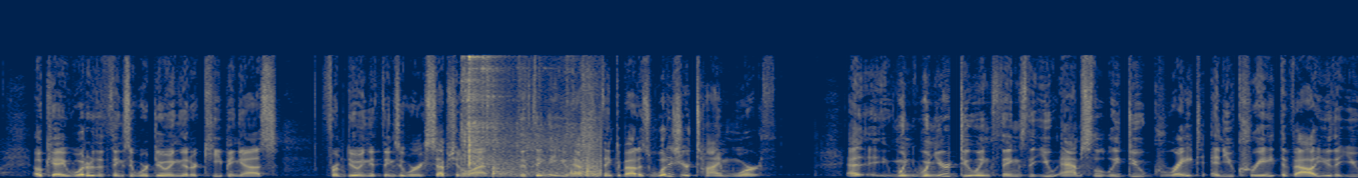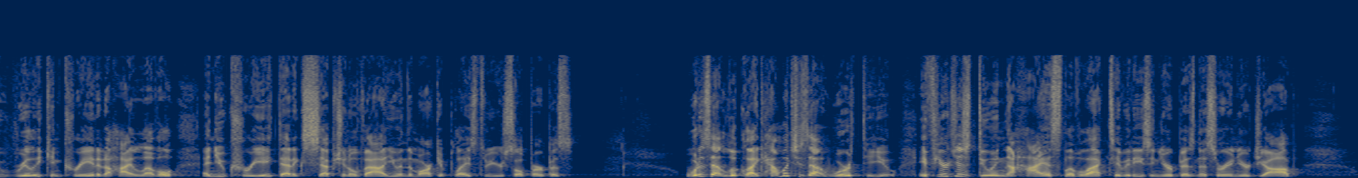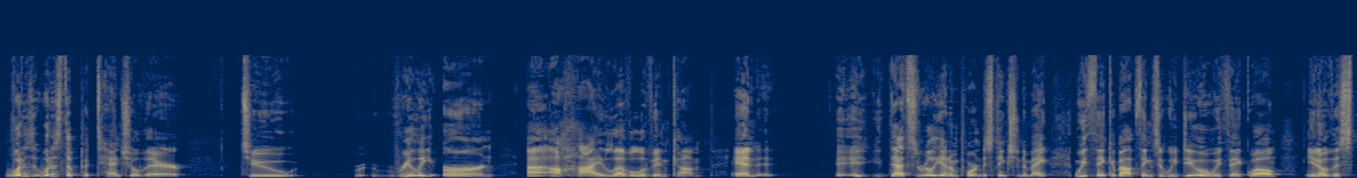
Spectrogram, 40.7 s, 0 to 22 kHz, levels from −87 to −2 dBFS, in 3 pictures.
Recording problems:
thin; somewhat; fading below 350 Hz
jangling keys; loud; from 4.5 to 6 s; peak 5 dB above the speech

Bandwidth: 15 kHz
